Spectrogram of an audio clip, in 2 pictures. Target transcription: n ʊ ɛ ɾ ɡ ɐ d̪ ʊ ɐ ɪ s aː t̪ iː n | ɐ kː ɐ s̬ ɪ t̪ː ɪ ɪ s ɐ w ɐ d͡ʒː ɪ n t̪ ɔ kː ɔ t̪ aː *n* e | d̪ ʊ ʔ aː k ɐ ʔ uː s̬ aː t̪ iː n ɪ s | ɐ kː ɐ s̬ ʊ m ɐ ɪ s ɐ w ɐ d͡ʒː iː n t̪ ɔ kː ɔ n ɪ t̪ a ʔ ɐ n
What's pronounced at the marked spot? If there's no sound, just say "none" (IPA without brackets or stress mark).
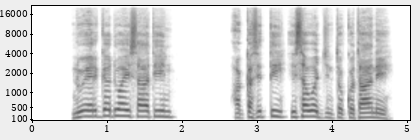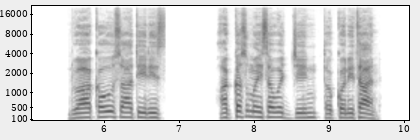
n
